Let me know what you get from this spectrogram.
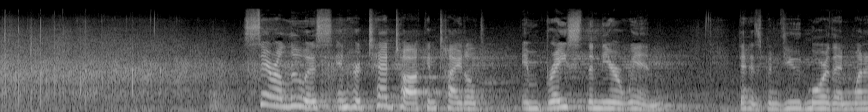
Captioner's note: applause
